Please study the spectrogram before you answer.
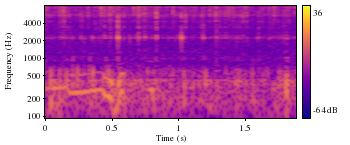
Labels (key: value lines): label: biophony, cascading saw
recorder: HydroMoth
